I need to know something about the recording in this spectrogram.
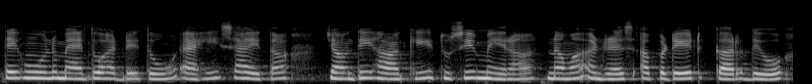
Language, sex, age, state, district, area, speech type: Punjabi, female, 18-30, Punjab, Pathankot, urban, spontaneous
